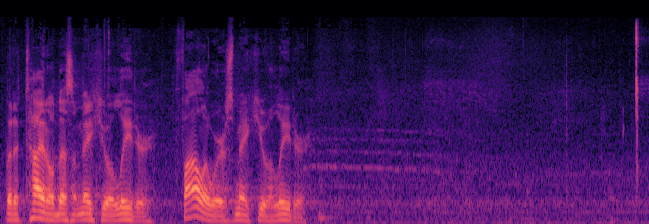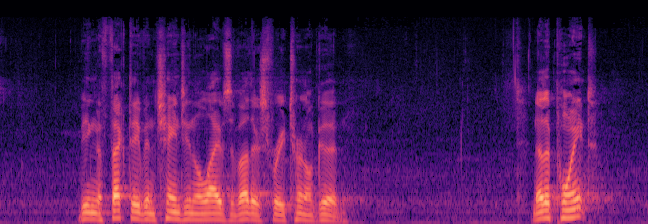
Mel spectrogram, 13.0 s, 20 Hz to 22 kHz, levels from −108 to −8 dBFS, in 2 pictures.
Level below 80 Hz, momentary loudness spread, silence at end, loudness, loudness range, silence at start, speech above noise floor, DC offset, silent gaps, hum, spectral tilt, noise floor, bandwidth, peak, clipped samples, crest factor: -66 dBFS; 16 LU; 0.5 s; -34 LUFS; 20 LU; 0.05 s; 32 dB; under 0.1%; none; none; -6 dB/octave; -65 dBFS; 15.5 kHz; -14 dBFS; under 0.1%; 22 dB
